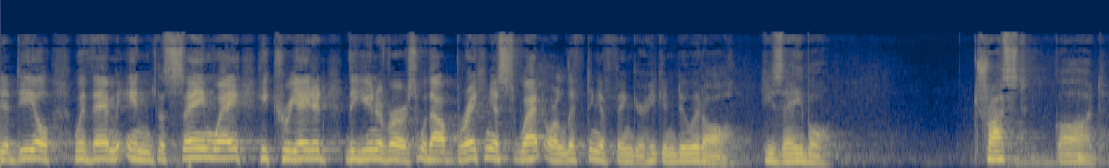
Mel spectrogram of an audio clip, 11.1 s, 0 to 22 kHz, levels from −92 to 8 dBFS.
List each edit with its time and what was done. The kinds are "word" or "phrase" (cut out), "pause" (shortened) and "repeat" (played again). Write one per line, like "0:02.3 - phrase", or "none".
0:01.5 - word
0:07.5 - pause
